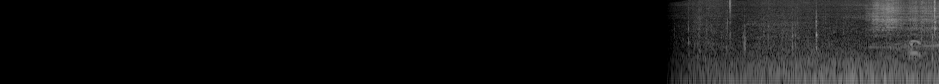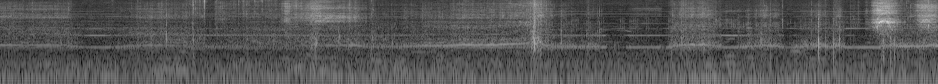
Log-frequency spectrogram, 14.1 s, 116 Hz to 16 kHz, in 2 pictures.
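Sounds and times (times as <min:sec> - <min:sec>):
electric motor and gears whining: 0:06.4 - 0:14.0.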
